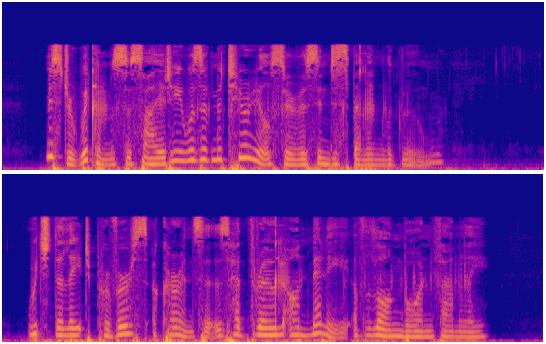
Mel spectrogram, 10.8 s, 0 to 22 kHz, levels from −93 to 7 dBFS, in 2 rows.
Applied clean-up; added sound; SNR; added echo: neural mask model Resemble Enhance denoiser.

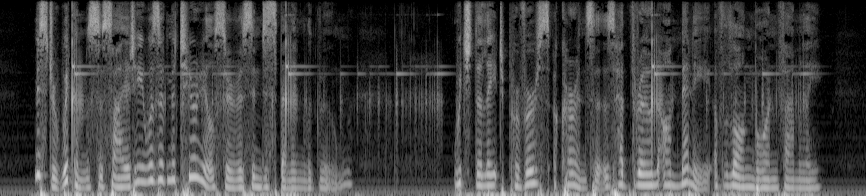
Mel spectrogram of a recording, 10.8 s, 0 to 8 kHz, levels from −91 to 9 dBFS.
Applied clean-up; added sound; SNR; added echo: none; Dishes, pots, and pans; 15 dB; none.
